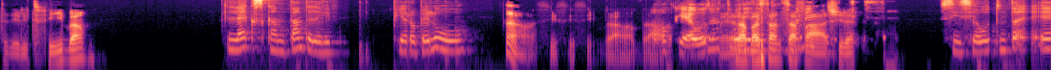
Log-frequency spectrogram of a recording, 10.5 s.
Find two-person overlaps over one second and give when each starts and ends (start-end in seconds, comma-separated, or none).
6.5-8.3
